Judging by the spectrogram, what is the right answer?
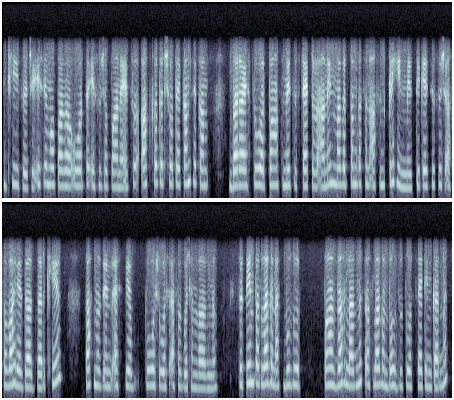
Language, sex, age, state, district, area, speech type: Kashmiri, female, 18-30, Jammu and Kashmir, Bandipora, rural, conversation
